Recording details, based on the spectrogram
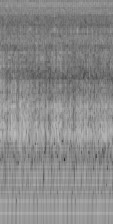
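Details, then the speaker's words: Steady low motor hum with rushing, gurgling draw as a Medpro suction machine pulls water through its tubing to clean it after suctioning, demonstration; suction machine running. "so I can turn on the machine and suck water in to this tube to clean the"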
